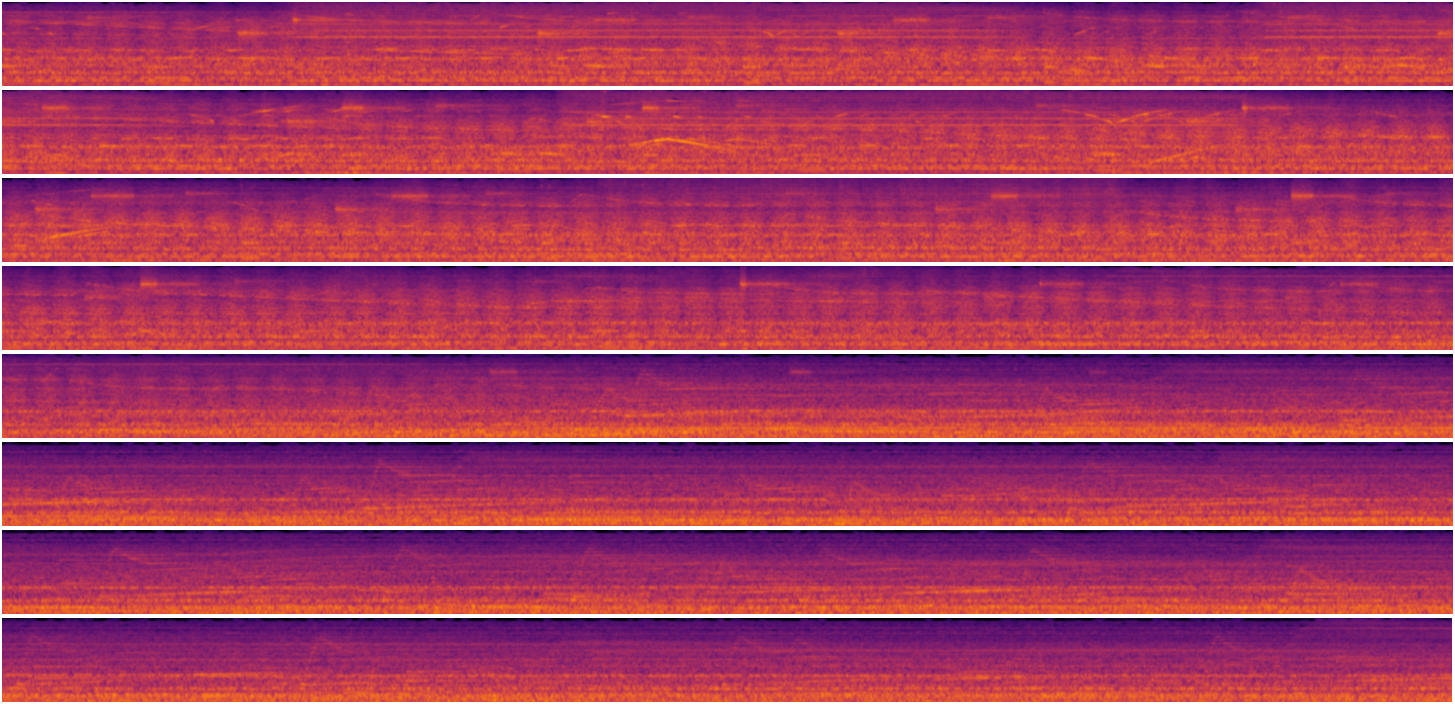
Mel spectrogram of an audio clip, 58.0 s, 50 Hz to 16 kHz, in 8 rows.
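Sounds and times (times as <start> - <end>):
synthesizer drones: 0.0 - 58.0.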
